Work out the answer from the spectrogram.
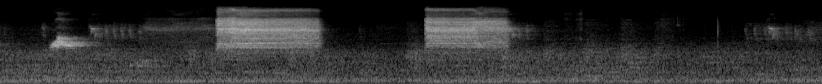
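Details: Female than songbird in cold winter weather: a short rising chirp, then two loud, harsh hissing bursts about a second each, meant to rouse a male into song.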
